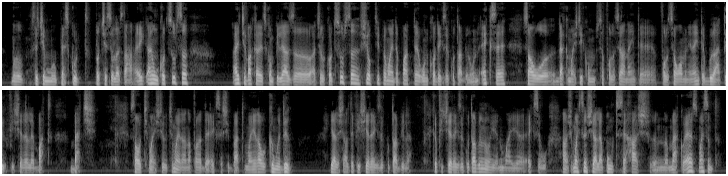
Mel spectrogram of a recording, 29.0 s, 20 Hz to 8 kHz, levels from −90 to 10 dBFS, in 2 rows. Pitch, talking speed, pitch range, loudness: 105 Hz, 170 wpm, 95-125 Hz, -27 LUFS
